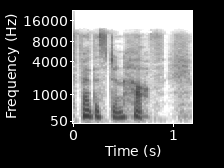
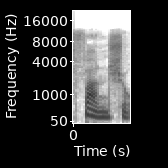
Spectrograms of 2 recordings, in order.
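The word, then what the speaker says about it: Featherstonhaugh: said with a curtesy I made my usual point of mispronouncing it as featherston Huff which in turn drew his usual ual raised eyebrow and slightly sad smile it's fun Shaw you silly girl as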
